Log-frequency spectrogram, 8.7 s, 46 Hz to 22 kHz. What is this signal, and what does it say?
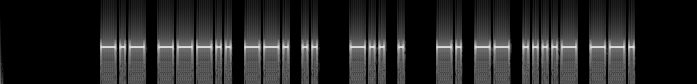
Morse code, heard as a keyed tone, about 21 wpm, 700 Hz. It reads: K8GI DE NM4G
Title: USA Callsign DE Callsign - 4 Characters - 20wpm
